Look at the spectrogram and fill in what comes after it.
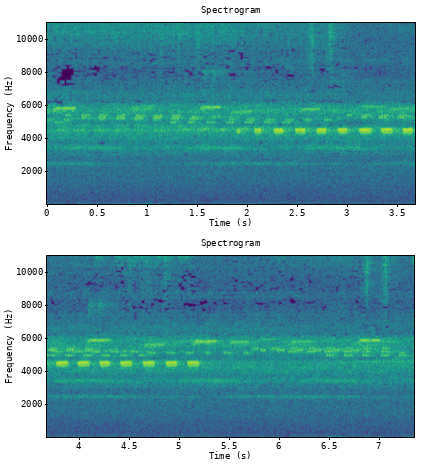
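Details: Cricket chirps used as sound therapy for tinnitus: a clear run of evenly spaced high chirps, roughly two per second, standing out for several seconds over a continuous shrill background insect chorus.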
